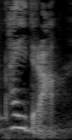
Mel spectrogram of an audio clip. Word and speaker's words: Phaedra: 그의 두 번째 부인는 크레타섬의 공주 파이드라 영어식 발음은 페드라 이죠 그런데 건장하고 멋진 청년으로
